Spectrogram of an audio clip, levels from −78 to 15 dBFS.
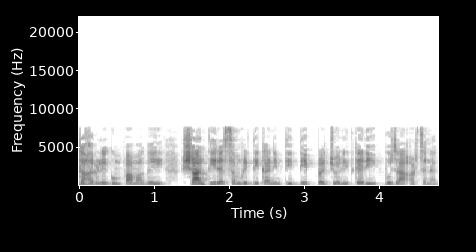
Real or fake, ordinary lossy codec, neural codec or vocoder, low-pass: real; none; none; none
